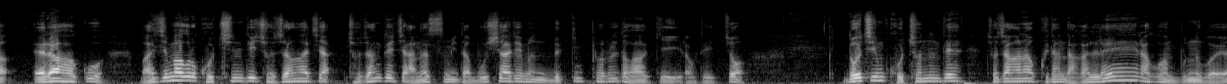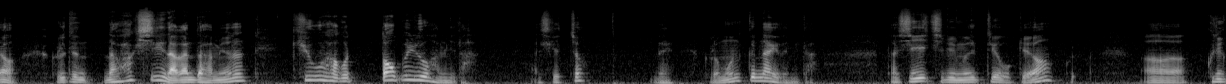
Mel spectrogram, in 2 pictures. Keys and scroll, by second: 13.5 typing, 14.9-16.1 typing, 18.3 Return.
